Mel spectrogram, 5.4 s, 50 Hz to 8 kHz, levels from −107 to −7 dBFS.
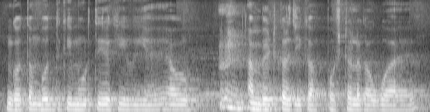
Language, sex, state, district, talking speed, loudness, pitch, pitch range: Hindi, male, Uttar Pradesh, Lalitpur, 165 wpm, -17 LUFS, 135 Hz, 130-140 Hz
